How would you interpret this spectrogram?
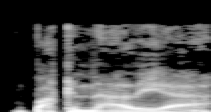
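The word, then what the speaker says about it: Bacchanalia: Bakanalia. back in alley.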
